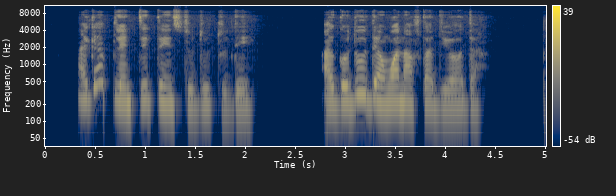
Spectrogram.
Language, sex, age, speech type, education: Nigerian Pidgin, female, 15-29, spontaneous, tertiary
